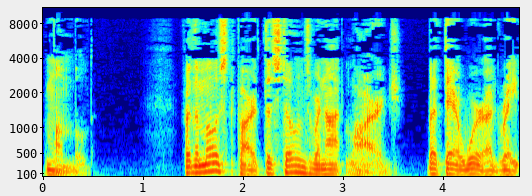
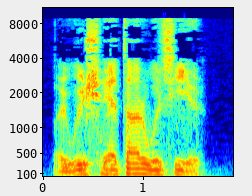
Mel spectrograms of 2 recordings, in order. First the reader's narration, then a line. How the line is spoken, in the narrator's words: Barak grunted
